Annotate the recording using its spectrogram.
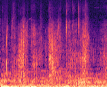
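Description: Footsteps crunching on dry, gravelly ground, a steady series of several steps.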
